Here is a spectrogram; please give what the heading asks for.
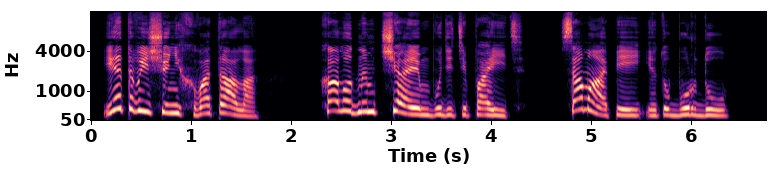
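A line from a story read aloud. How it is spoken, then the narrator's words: Indignant shout. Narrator (Russian): Нинеля крикнула медсестре, которая торчала в дверях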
